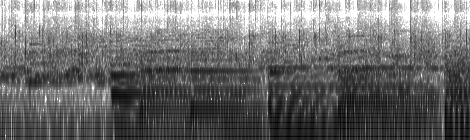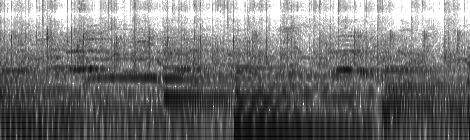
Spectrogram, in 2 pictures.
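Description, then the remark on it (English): An audience claps hands in a steady rhythm beneath loud, sustained music with voices singing along, the chords shifting every couple of seconds. “Let's lift our voices and let's clap our hands tonight.”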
